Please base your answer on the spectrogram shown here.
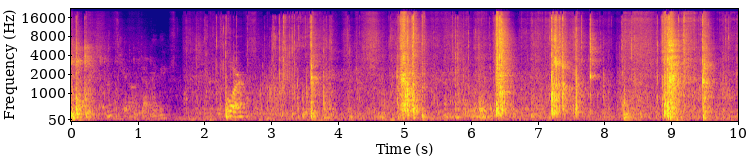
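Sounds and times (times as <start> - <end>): packaging crunching and ripping: 1.7 - 4.1, 4.7 - 10.0.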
